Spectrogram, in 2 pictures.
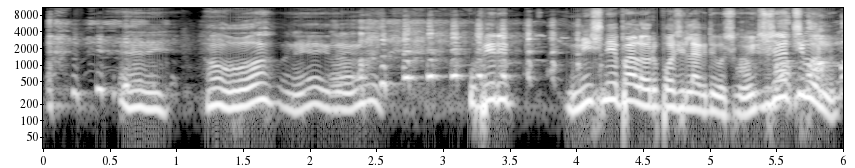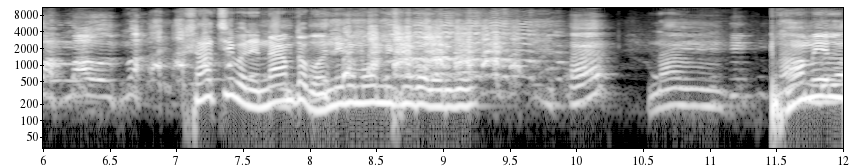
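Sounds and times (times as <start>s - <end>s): man cackling laugh: 2.4s - 4.2s, 8.1s - 10.0s.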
